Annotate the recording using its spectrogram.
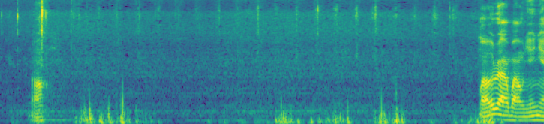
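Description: A metal wrench clicks and knocks softly as it is handled.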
